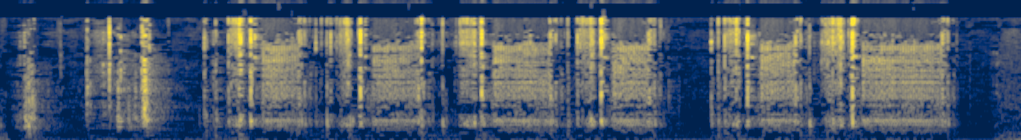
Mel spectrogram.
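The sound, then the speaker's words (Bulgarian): A telephone number being dialed to call Marlo, with bursts of rapid mechanical clicking separated by short pauses, repeating for several digits with no voices. “Беше време да се обадя на самия Марло.”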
